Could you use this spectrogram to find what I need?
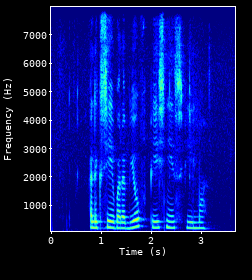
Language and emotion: Russian, neutral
